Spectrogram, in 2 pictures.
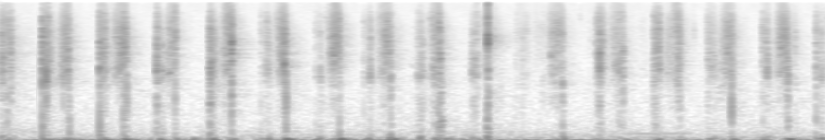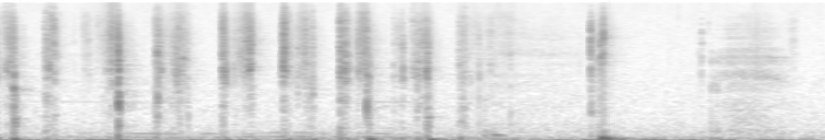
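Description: Oracle cards riffle and slap in rapid, rhythmic bursts, shuffled repeatedly at close range before a single card is laid down with a soft thud near the end; no talking.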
